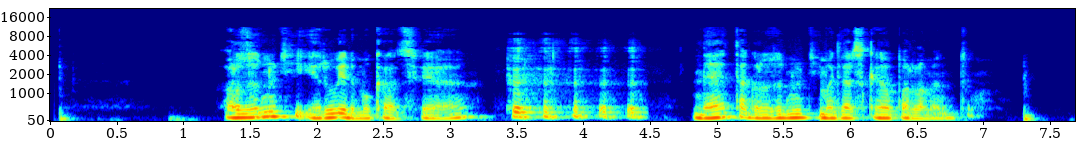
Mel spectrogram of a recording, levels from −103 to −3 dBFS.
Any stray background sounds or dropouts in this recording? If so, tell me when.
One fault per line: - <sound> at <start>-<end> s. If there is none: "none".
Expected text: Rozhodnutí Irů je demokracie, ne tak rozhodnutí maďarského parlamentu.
- laugh at 3.4-4.5 s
